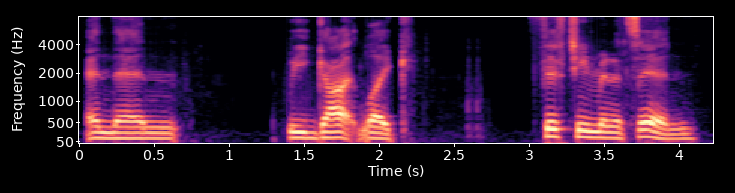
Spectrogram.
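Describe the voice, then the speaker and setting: A man's voice: mid-range voice, takes it slowly, darkish tone, clean tone, no room sound. A tired young man chatting casually as a streamer, telling a rambling story full of fillers.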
